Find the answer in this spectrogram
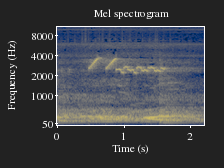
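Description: Cartoon animal sound effects: a low rumbling growl throughout, with two quick rising whistles and a short warbling chirp about half a second in, fading away near the end.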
